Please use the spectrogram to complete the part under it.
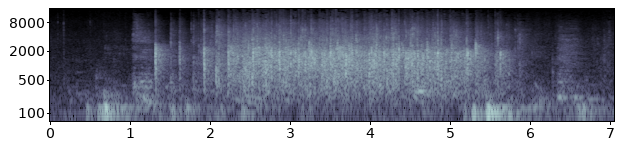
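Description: A small crowd applauds.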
